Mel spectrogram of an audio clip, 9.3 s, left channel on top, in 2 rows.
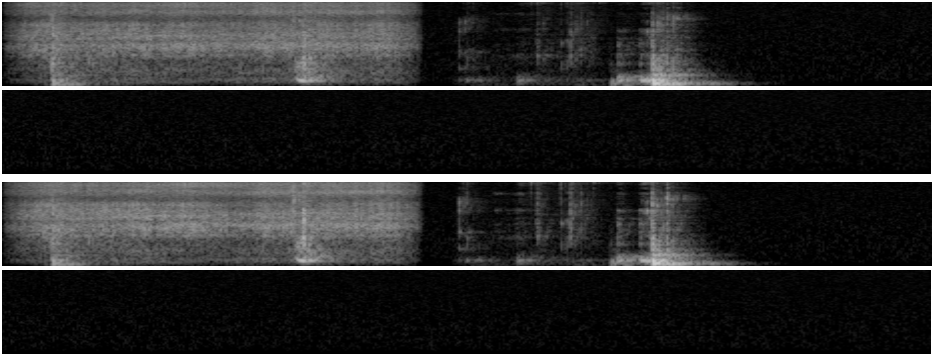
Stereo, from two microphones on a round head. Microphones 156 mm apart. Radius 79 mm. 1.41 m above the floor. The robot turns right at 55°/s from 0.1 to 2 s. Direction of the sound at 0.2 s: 15° left (ahead or behind).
